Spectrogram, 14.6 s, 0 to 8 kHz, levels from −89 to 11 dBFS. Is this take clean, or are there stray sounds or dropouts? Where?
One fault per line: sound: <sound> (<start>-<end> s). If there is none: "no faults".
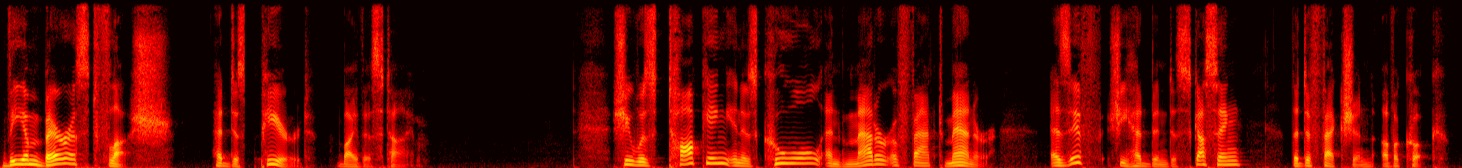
sound: dropout (2.4-2.5 s)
